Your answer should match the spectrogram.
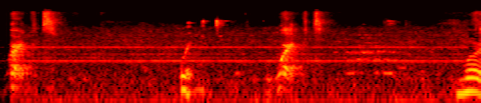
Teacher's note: we go from K to T. We jump. We don't pronounce E and we don't pronounce D. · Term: sound of T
